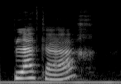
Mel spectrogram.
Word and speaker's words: placard: S, T e D a gente não pronuncia no final de palavra, né? Lembrando, carnet, placard, Paris, ok? E em seguida a gente passa para France, France.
